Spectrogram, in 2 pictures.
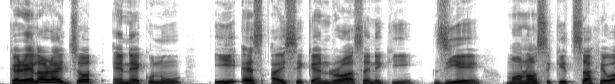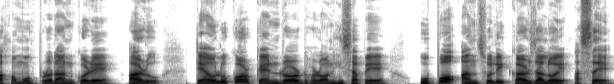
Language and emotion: Assamese, neutral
